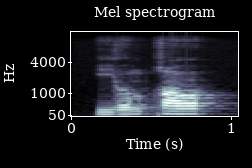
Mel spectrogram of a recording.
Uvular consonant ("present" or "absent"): present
